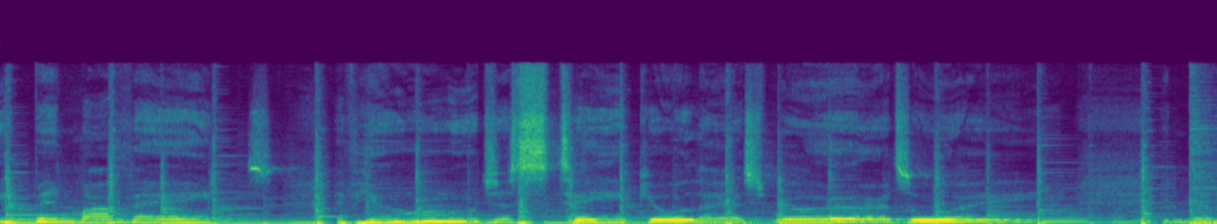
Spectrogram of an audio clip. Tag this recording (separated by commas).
Music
